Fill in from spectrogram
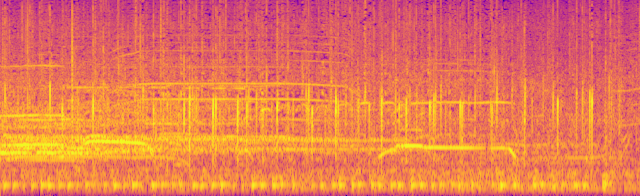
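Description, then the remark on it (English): A loud crowd bursts into sustained applause and cheering for a speaker representing PGNL and Utrecht for Palestine, dense clapping mixed with whoops and shouts, filling the space steadily throughout. “So I would like you already met him because he was already chanting, but can you please give a warm round of applause to”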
